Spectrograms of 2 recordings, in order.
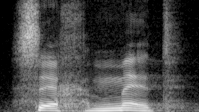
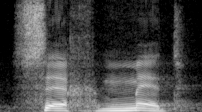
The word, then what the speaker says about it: Sekhmet: Esta plaga de llagas se llama Sekhmet. Se escribe S-E-K-H-M-E, Sekhmet, que afectó a hombres y animales, matando a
